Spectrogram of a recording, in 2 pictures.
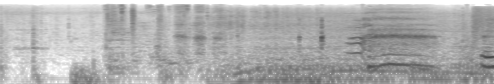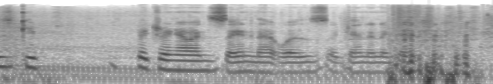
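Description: A car engine starts and idles with a low rumble.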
